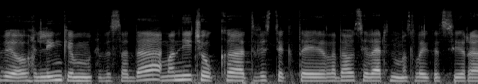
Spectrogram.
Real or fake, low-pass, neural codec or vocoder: real; 14.4 kHz; none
